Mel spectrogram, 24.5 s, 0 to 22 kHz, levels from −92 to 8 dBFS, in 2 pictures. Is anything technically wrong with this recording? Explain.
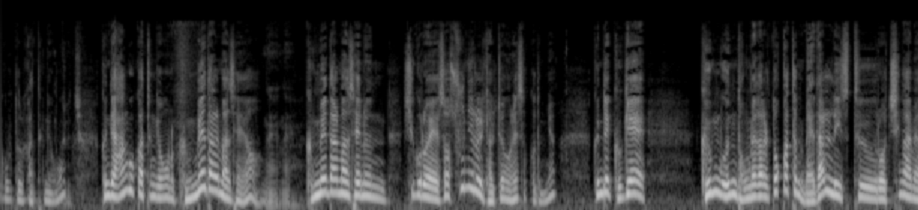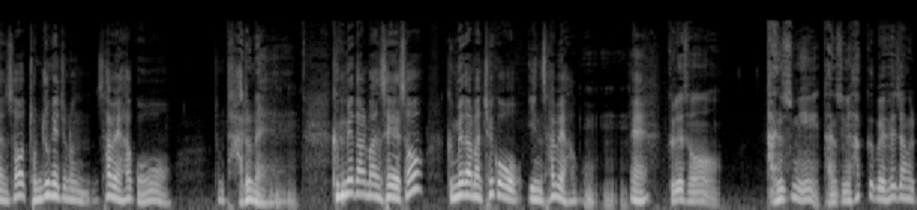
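No, nothing here stands out as a technical problem; this speech recording comes across just fine from a technical point of view.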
